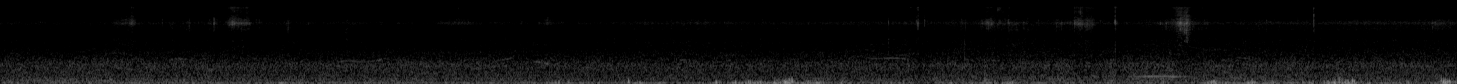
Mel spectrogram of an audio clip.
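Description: A heavy sack of earth scrapes and thumps as it is dragged over the ground.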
